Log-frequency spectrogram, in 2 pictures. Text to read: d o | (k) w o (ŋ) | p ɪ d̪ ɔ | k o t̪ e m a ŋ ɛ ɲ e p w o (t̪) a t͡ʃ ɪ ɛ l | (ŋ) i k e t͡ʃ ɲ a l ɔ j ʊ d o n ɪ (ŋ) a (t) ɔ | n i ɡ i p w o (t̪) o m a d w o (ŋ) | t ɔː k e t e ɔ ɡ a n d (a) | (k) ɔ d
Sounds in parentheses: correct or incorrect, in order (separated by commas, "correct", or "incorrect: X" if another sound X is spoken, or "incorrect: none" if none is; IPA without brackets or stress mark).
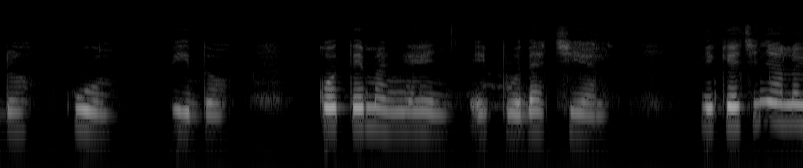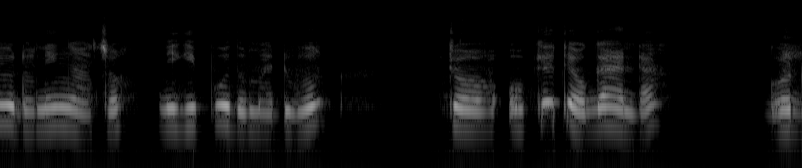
correct, incorrect: m, incorrect: d̪, incorrect: n, correct, incorrect: t͡ʃ, incorrect: d̪, correct, correct, incorrect: ɡ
